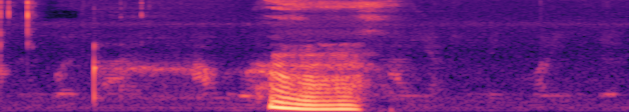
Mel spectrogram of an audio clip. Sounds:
Sigh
